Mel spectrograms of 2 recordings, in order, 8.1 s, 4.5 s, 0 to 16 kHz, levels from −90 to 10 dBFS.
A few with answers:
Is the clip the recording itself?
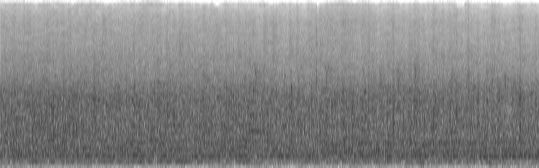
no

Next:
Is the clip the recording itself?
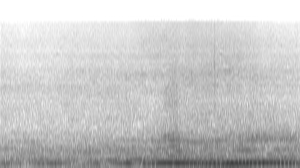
no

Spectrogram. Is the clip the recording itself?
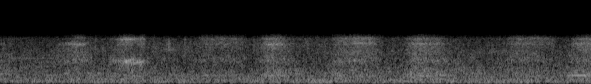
yes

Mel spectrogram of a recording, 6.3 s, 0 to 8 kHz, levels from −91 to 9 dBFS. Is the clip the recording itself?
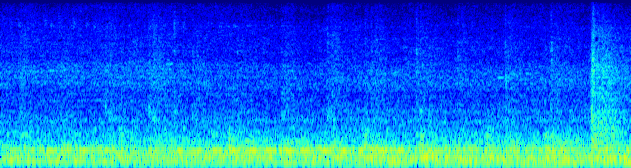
yes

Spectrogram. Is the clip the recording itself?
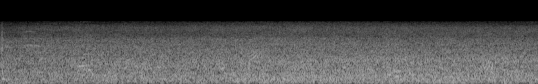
yes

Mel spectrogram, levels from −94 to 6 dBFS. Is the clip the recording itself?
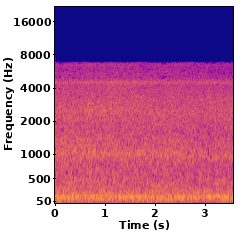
yes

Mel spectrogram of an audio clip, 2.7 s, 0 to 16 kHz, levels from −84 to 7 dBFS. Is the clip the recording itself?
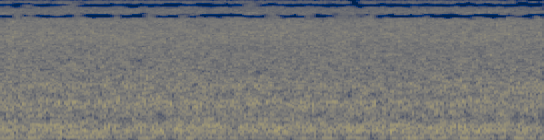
yes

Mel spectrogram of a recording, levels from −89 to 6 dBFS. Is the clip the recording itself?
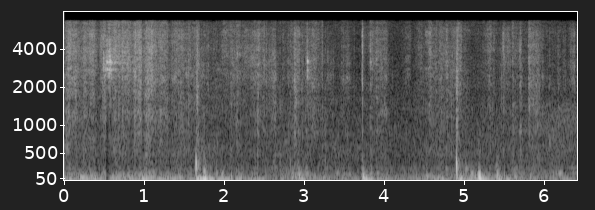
yes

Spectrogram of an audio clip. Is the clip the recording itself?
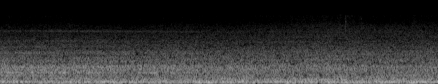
yes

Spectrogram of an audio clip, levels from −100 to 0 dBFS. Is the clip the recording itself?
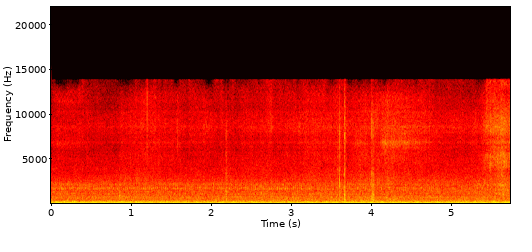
no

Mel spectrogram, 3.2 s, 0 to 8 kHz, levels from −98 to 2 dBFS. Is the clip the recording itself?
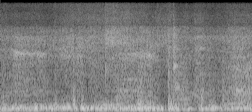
no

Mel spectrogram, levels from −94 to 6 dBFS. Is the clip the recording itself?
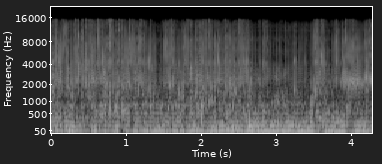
no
